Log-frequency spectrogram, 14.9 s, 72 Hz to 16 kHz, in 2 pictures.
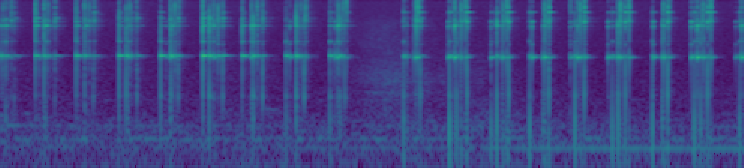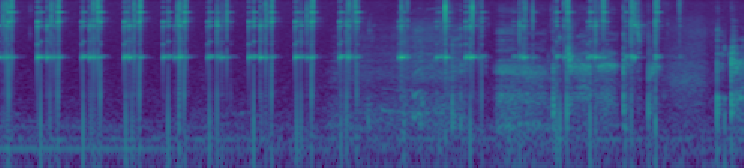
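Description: Long dark nails tap quickly and unevenly on a pale pink ceramic coffee mug with a Sagittarius constellation print, which is hollow and appears empty. Dozens of bright, glassy clinks ring at a clear tone of about 2.5 kHz and die away almost at once, over a quiet, faint background.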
